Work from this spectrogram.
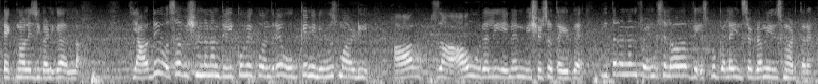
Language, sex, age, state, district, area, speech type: Kannada, female, 18-30, Karnataka, Bellary, urban, spontaneous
